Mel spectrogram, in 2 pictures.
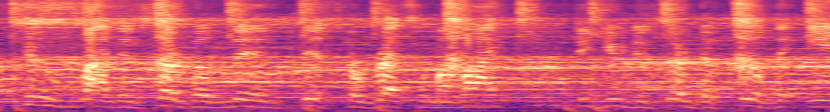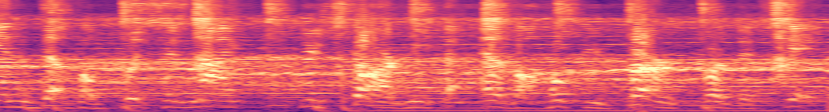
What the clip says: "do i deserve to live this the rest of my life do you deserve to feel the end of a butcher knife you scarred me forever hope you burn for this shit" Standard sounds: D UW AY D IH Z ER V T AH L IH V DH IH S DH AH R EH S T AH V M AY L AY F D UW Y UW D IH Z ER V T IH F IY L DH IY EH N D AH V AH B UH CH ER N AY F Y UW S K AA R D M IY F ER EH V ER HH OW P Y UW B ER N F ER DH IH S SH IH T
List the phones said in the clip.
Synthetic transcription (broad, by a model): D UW AY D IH Z ER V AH L IH V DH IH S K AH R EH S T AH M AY L AY F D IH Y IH D IH Z ER V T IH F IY L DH IY EH N D AH V AH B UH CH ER N AY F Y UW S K AA R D M IY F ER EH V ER HH OW P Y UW B ER N F ER DH IH S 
